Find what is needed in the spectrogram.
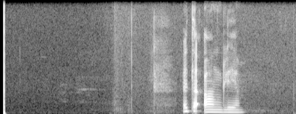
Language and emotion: Russian, neutral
